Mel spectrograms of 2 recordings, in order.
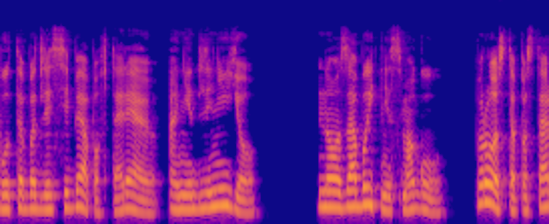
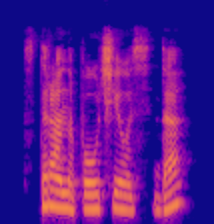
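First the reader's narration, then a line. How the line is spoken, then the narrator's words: Quiet question. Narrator (Russian): спрашивает она тихо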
